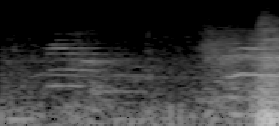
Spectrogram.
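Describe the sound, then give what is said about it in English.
A kitten meowing sound effect, played as a signal that a comic's time is up: a kitten mews faintly a couple of times in thin, high, wavering cries, followed by a slightly louder, fuller meow at the very end, heard quietly as if at low volume. “You know your time is up when you hear the sound of a kitten.”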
